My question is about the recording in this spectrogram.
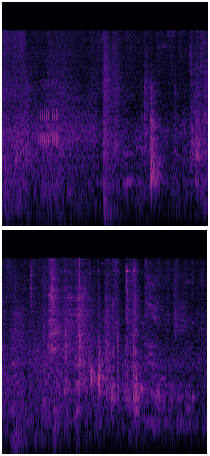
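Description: Containers of glaze being handled at a studio shelf: a scatter of small knocks and clinks, busiest in the second half, with quiet voices in the room.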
